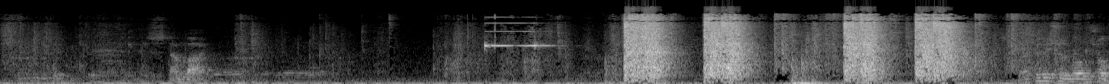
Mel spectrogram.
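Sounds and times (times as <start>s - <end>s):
shot timer beep: 4.8s - 5.6s
pistol shots echoing indoors: 6.2s - 10.0s.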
